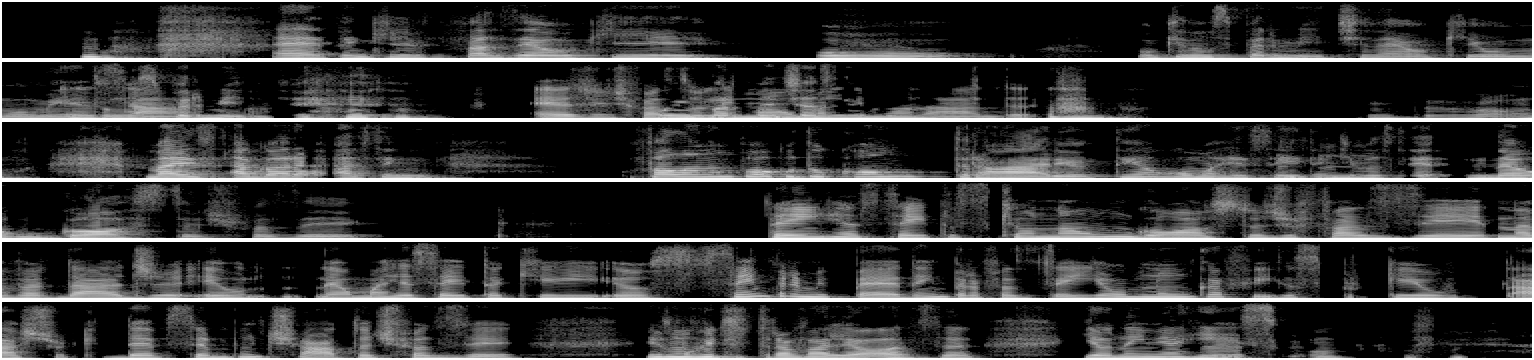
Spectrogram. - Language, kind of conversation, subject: Portuguese, podcast, Por que você ama cozinhar nas horas vagas?
- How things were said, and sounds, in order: chuckle; other background noise; laugh; unintelligible speech; chuckle; chuckle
